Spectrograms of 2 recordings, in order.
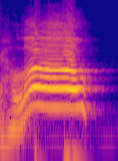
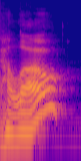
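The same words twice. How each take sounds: First: Much higher and louder, called out long. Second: Low, hesitant call into the dark; a careful, unsure hello; tentative hello. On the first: Scout calling to whoever is inside, loud call. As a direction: shout it into the house. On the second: Scout peeking into a strange shack, tentative. Knocking at a creepy open door. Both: Retold or imitated.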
